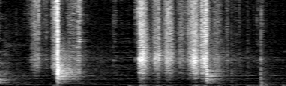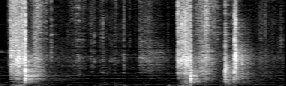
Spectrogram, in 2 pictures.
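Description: Knife chopping parsnip and onion on a board, sharp clustered bursts of several quick strokes with short pauses between, close and fairly loud with no talking.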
